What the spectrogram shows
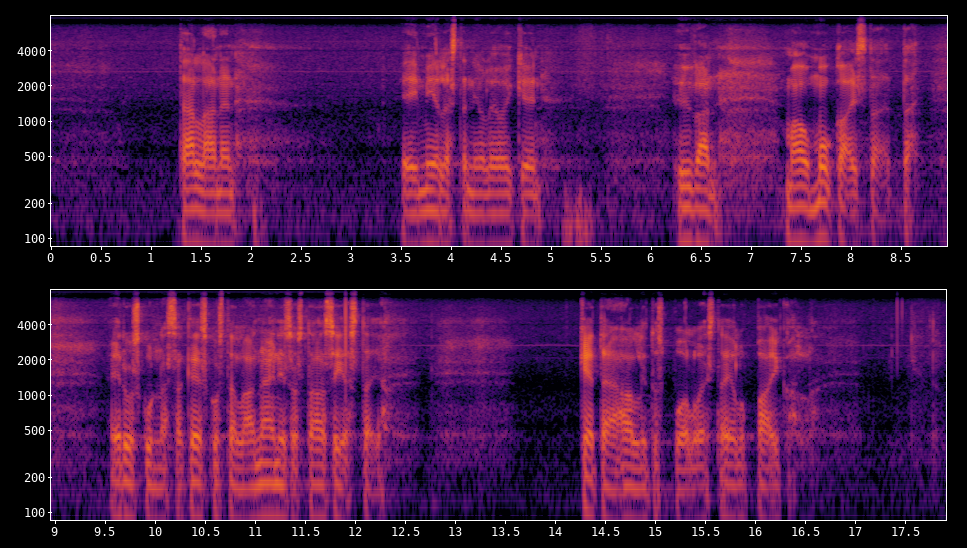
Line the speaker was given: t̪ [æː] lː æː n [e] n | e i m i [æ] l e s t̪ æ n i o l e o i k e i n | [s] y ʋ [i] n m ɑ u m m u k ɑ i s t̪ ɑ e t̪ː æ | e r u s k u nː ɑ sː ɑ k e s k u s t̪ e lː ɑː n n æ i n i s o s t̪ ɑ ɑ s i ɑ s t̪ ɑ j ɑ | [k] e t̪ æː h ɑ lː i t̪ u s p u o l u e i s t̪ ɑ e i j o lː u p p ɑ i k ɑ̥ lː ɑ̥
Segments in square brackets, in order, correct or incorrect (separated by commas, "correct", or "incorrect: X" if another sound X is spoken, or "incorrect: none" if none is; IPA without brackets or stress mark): incorrect: æ, correct, incorrect: e, incorrect: h, incorrect: æ, correct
